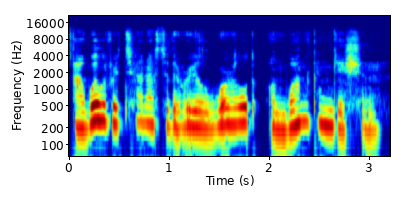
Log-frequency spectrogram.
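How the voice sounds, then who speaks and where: Woman reading as a fussy breathy skeleton gentleman. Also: mid-range voice, moderate pace. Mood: indignant. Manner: quaint, indignant, wordy. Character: fussy, theatrical male living skeleton with old-fashioned exclamations.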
